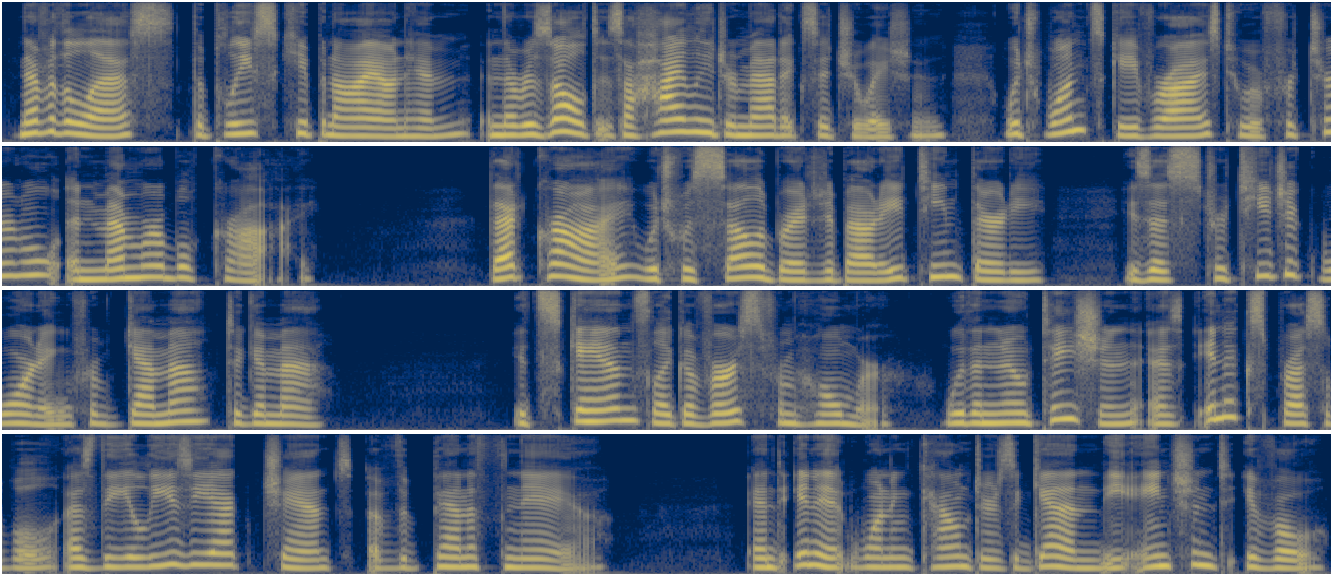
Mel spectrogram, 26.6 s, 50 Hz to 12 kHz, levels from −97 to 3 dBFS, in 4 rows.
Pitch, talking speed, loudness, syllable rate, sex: 230 Hz, 160 wpm, -21 LUFS, 5.2 syllables/s, female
